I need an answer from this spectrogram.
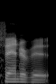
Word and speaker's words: Vandervoort: That's actually pronounced Vandervoot, correct? Oh, it's Vandervoort.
